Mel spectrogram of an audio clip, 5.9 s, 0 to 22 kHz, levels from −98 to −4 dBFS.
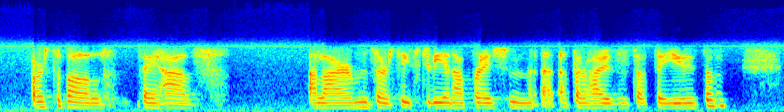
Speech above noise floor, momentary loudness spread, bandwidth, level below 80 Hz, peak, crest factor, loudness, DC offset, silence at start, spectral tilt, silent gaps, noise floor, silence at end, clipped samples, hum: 23 dB; 7 LU; 6 kHz; -64 dBFS; -6 dBFS; 22 dB; -26 LUFS; under 0.1%; 0 s; -6 dB/octave; none; -50 dBFS; 0 s; under 0.1%; none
